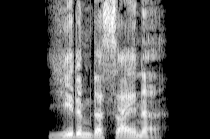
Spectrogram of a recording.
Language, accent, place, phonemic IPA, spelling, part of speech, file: German, Germany, Berlin, /ˈjeːdəm das ˈzaɪ̯nə/, jedem das Seine, proverb, De-jedem das Seine.ogg
- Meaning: 1. to each his own; each person gets what he deserves 2. to each his own; each person is entitled to his or her personal preferences and tastes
